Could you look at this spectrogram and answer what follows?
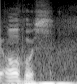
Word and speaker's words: Aarhus: as well like uh this arus to me would be ohus they don't pronounce that R and double A they pronounce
